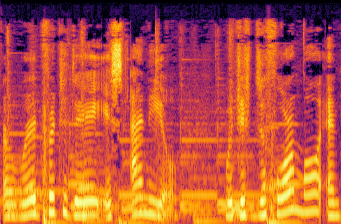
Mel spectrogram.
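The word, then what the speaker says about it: 아니요: Aniyo could be divided into 3 syllables. Aniyo. A is just the sound of A itself for the placeholder, while ni is the combination of the sounds of nian and I, and yo is just the sound of yo itself with a placeholder or no sound iyong at the beginning of the syllable.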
